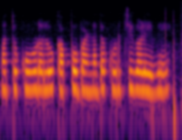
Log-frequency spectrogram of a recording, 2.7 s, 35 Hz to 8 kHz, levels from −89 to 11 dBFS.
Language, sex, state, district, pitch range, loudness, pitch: Kannada, female, Karnataka, Bidar, 240-250 Hz, -17 LUFS, 245 Hz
